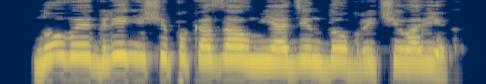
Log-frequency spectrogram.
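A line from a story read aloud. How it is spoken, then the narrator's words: Plain. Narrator (Russian): говорит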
